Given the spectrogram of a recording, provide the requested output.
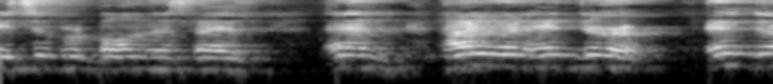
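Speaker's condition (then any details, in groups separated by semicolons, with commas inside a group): Brain injury; caused by car wreck; once unable to speak or breathe, now recovered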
